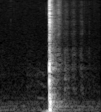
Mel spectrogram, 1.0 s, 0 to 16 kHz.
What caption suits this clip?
Arrow Impact 4
Sound of an arrow's impact/hitting its target. Originally recorded these for a University project, but thought they could be of some use to someone.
